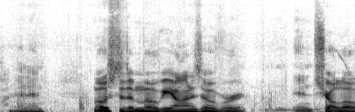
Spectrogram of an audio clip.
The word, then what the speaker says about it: Mogollon: Look at the Mogollon where the rim is, as the locals say.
